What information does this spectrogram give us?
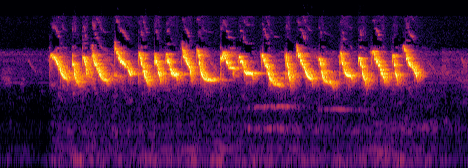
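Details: Persistent white-eye song, a fast unbroken chatter of high twittering notes, each a tight downward-sweeping flourish, running almost four seconds in a steady stream against a quiet background.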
